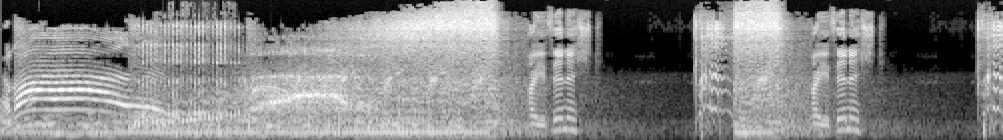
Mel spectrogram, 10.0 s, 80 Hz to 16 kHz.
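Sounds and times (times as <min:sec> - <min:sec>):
steady low drone: 0:01.1 - 0:06.8.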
